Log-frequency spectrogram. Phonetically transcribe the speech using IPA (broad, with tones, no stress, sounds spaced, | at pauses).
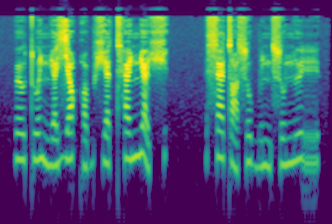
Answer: ø˦˥ tʷ æ˧˥˧ ɲ æ˨˥ zʲ ɑ˧˥˧ qʷ e˨˥ b ç æ˦˨ tʰ æ˦˥ ɲ æ˨˩ ç | s æ˦˥ t ɑ˨˩ s u˦˨ b e˦˨ ɲ s u˦˥ ɲ y˧˥˧ r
